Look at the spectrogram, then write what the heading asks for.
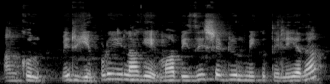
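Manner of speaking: ordinary delivery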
